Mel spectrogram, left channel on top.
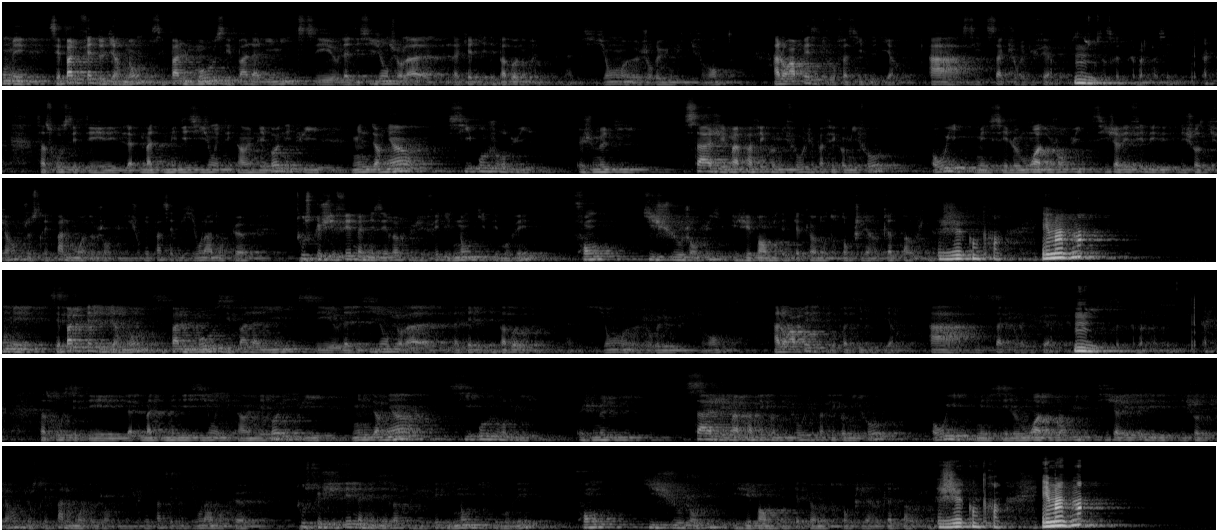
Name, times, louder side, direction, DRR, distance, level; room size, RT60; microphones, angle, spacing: voice 1, 0.0-7.2 7.5-9.0 9.3-11.8 12.2-16.3 16.6-17.4 17.9-18.5 19.0-21.0 21.4-29.6 30.0-30.3 30.7-33.7, left 1 dB, 50° left, 6 dB, 5.4 m, -42 dB
voice 2, 33.7-35.1, right 3 dB, 85° right, 14 dB, 1.6 m, -25 dB
27.5 x 21.5 x 9.8 m, 1.0 s
head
